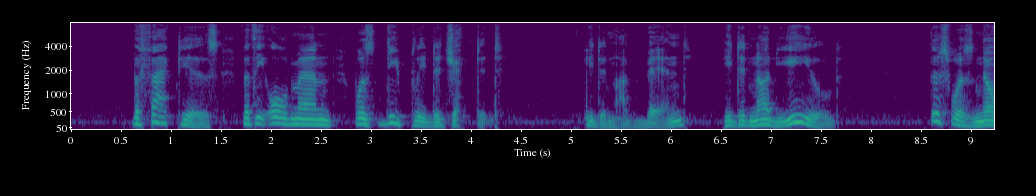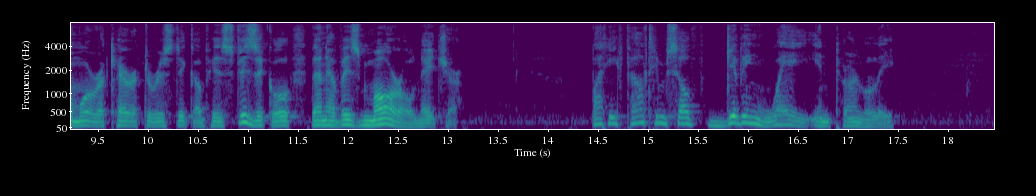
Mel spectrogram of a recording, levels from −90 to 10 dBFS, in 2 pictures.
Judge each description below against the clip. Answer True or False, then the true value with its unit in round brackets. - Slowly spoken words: True (125 wpm)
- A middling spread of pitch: False (6.5 semitones)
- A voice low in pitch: True (125 Hz)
